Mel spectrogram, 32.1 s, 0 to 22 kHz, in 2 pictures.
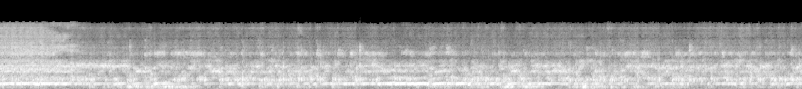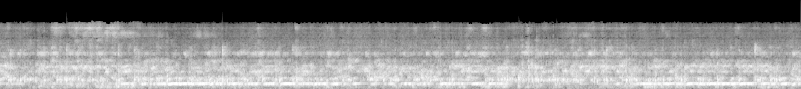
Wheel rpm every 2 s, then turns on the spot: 70, 70, 70, 70, 70, 70, 70, 70, 70, 70, 70, 70, 70, 70, 70, 70.
none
